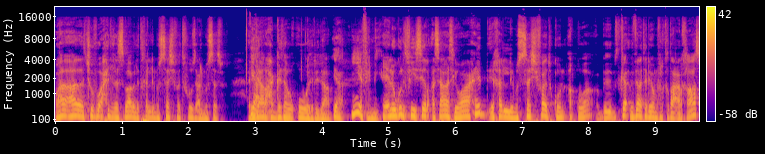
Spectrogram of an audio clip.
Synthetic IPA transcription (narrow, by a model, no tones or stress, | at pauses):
whaːhaːðat̪ʃuːfʔaħad̪ɪlʔasbaːbɪlit̪xalːimʊst̪aʃfat̪fuːzʕalalmʊst̪aʃfa | ʔɪlːjɑːɾˤɑħaɡːɪt̪hawqʊwːaɾɪd̪a̰ːmɪjːafɪlmɪ̰jːajaʕnilawɡʊlt̪fisˤiːɾʔasaːsiwaːħɪd̪jɪxalːimʊst̪aʃfat̪ḁkuːnʔaqwabɪbt̪kabɪðaːt̪aljoːmfilqɨt̪ˤɑːʕalxɑːsˤː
